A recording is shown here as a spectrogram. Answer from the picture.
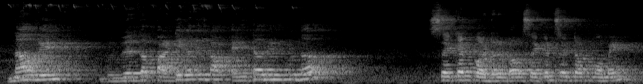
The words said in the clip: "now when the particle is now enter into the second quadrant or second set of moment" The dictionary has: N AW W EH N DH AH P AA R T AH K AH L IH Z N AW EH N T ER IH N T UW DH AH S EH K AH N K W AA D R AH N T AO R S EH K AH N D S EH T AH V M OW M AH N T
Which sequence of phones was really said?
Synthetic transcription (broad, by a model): N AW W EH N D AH P AA R T AH K AH L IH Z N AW EH N T ER IH N T UW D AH S EH K AH N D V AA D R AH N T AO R S EH K AH N D S EH T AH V M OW M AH N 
